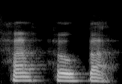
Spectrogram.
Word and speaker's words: jojoba: up jojoba, and you're Oh. right. Oh, good. I looked at the pronunciation, and it's jojoba.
